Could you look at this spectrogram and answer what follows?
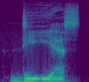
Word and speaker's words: Destihl: Destil or distal? Destihl. That's how I say it.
